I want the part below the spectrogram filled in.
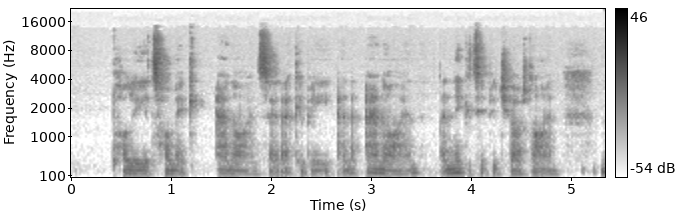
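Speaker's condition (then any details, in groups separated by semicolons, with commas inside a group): No condition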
